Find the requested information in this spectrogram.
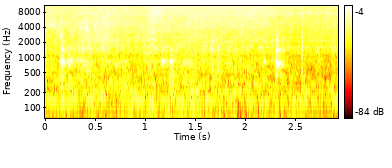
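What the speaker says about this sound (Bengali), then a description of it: "দিয়ে এখন আমি বাকি মাছগুলো ভেজে নেব।" Pabda fish frying in hot oil in a pan, a steady close sizzle with scattered crackles and brief spits running throughout, with no talking.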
